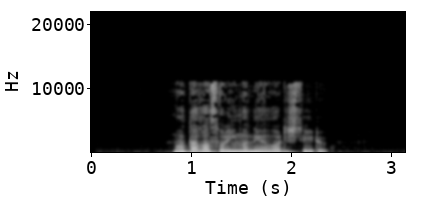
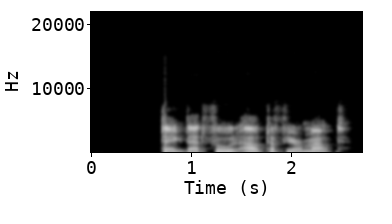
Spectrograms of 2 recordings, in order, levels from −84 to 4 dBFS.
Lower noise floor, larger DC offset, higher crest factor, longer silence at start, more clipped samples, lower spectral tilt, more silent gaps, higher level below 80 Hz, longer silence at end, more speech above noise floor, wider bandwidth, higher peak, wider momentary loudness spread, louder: second, -73 dBFS vs -85 dBFS; neither; second, 16 dB vs 22 dB; about the same, 0.8 s vs 0.7 s; neither; first, -6.5 dB/octave vs -5 dB/octave; neither; about the same, -62 dBFS vs -62 dBFS; first, 0.8 s vs 0.2 s; second, 51 dB vs 64 dB; first, 11.5 kHz vs 8.2 kHz; second, -8 dBFS vs 0 dBFS; first, 12 LU vs 7 LU; second, -22 LUFS vs -19 LUFS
